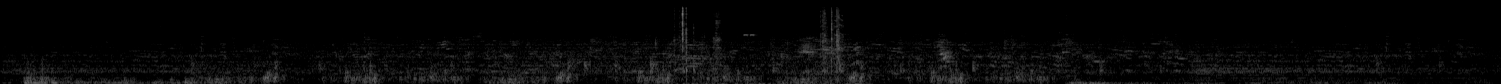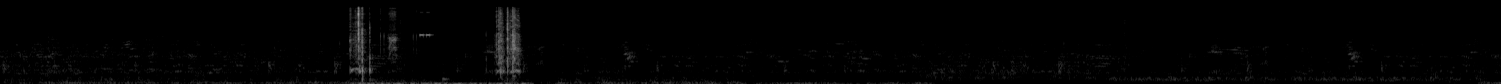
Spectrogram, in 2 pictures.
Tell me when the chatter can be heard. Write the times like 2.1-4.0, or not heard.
0.0-29.9.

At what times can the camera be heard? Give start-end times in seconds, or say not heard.
6.7-8.7, 18.5-20.3.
